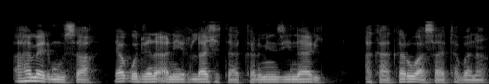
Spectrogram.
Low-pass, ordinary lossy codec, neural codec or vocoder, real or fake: none; none; none; real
